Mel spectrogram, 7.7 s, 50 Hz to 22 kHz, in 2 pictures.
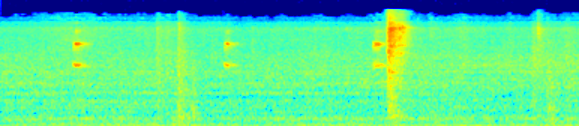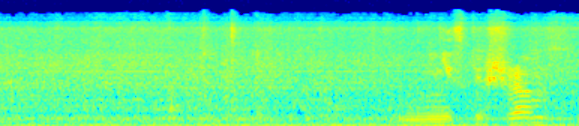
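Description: A UTTZ-6241.01 (MAZ-203T) trolleybus in Cheboksars pulls away at night, its steady electric drive hum and cabin rattles filling the interior, with brief clicks and people talking in the cabin.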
